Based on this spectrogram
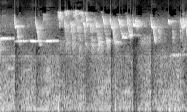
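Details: Common iora singing busily, offered as master song for other cage birds; rapid downward-slurred high chirps in quick bursts, separated by short gaps, plus a few clear level whistles.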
